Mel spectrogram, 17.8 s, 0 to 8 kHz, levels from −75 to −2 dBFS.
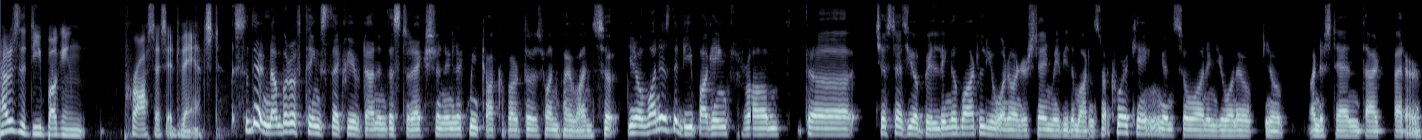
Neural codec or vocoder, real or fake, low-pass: none; real; 7.2 kHz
